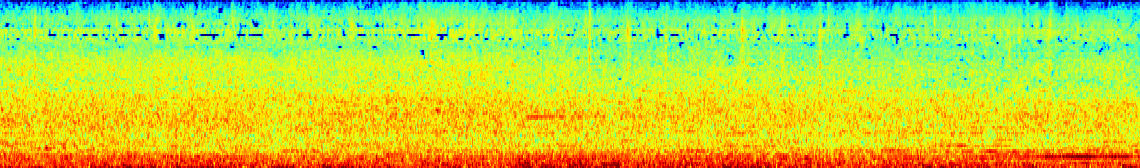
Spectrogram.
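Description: Muddy floodwater rushing through a concrete channel in a flash flood: a steady, even rushing roar of water without a break.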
